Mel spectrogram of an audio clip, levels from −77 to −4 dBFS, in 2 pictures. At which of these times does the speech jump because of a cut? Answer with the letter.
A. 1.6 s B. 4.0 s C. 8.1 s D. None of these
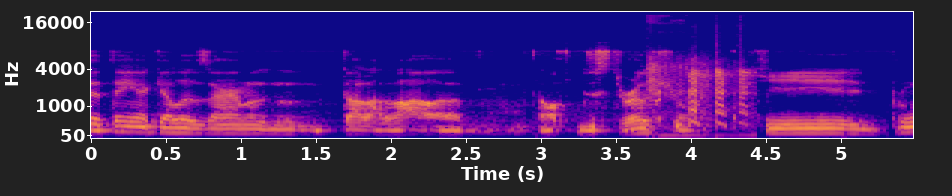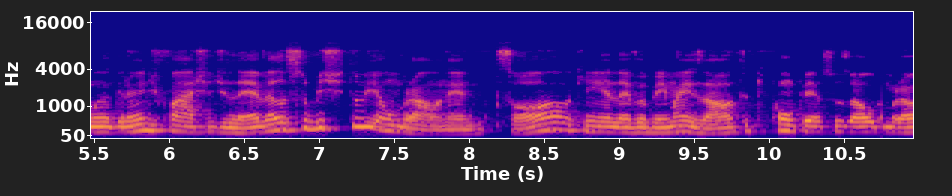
D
